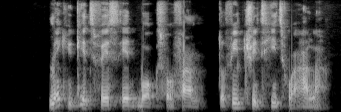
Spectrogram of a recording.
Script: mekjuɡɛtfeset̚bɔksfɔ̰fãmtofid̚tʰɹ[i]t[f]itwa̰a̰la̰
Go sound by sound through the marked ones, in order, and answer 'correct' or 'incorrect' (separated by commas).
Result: correct, incorrect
